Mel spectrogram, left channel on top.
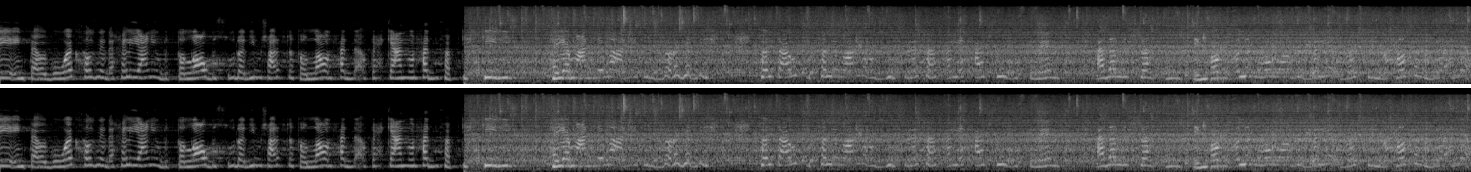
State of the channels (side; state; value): both; identical; correlation 1.00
